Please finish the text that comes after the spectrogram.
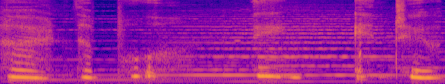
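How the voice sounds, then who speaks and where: A gentle, grieving holy maiden from a video game speaks in a whispered role-play, her breathy voice high but mellow in tone. drawing each hushed word out very slowly and solemnly. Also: steady tone, soft background music. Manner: slow, hushed, solemn pleading.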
